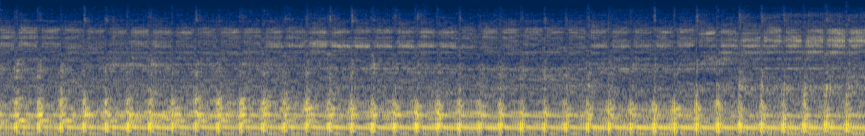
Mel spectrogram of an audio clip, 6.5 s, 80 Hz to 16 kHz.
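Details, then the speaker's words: 1973 Suzuki TS250 Savage two-stroke after 20+ years in a barn, first ride: burbling, uneven idle throbbing about three times a second with a soft wet note, running too rich, possibly with the choke left on; carburetor needs adjusting. "I think the choke is still on. Too rich."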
